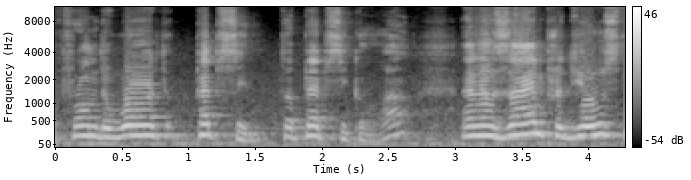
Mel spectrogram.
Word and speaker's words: pepsin: However, when the protective mechanisms of the stomach or duodenal mucosa are compromised, pepsin, sometimes pronounced pepsine, or pepsin is the most correct, of course, and stomach acid can damage the tissue of these organs, leading to ulcer formation.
